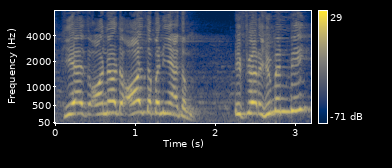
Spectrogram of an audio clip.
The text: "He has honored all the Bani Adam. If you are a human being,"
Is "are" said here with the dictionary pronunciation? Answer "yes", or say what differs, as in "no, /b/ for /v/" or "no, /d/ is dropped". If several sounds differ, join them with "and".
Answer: yes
